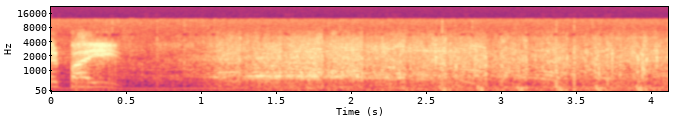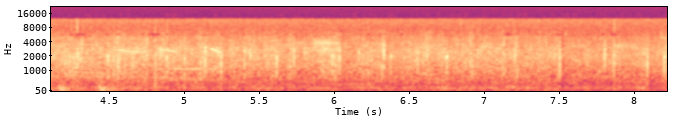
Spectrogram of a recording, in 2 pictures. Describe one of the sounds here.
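A huge crowd roars and cheers in a vast open stadium.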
